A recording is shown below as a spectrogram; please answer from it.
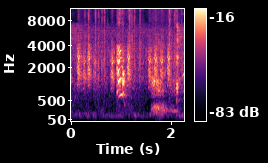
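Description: A puppy in the Nintendogs game on Nintendo DS pants quickly and rhythmically, close and fairly quiet, with a brief brighter yelp-like note partway through and no talking.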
